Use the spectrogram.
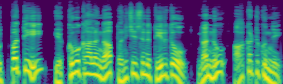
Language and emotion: Telugu, surprised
